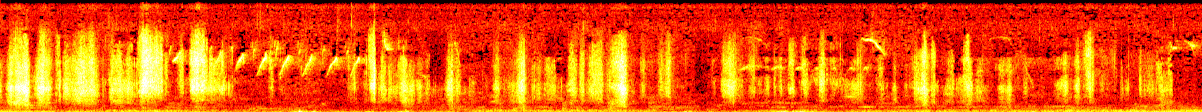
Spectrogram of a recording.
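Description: Faint outdoor ambience: a small bird chirping, with a quick run of about eight short falling chirps about two seconds in and a single chirp later, over scattered soft clicks and rustles.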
